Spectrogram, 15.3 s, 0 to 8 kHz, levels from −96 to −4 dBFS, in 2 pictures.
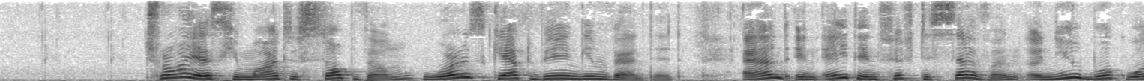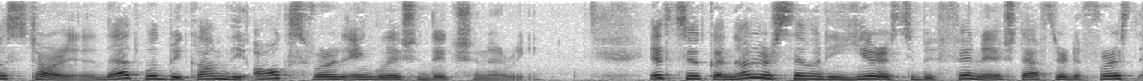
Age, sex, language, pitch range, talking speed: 20-39, female, Romanian, 190-270 Hz, 145 wpm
